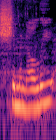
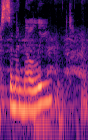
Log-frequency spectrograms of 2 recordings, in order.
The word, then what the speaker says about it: Seminole: That's where the idea of the word Seminole comes from, is that some linguists believe that it is a Creek word or Muskogee word, and it's pronounced Shiminole or Seminole.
